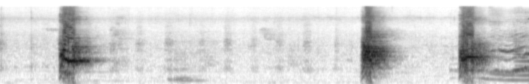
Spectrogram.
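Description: Small dogs, a Pomeranian and a Shih Tzu, give sharp, high-pitched barks with short pauses between them.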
